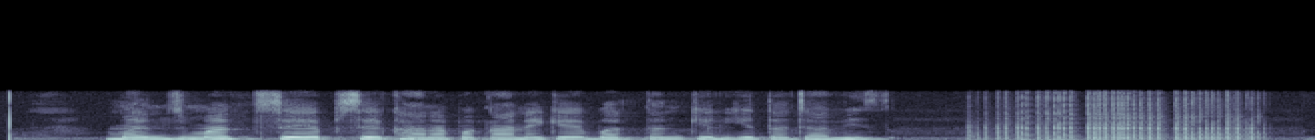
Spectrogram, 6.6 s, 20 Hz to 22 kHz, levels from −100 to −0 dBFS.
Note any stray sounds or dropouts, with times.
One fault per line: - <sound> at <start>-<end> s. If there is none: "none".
- squeak at 4.8-6.4 s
